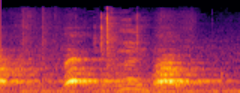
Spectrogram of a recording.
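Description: A dog gives two short barks about half a second apart, moderately close, over a low background hum, with no talking.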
